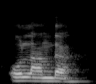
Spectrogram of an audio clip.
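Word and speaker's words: Holanda: एच, लेकिन यहाँ पे एच जैसा कोई एच जैसा कोई उच्चारण नहीं है, तो अगा, अगा। और मान लीजिए जैसे हॉलैंड है ना, हॉलैंड को पुर्तगाली में हम क्या बोलेंगे? ओलांदा।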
